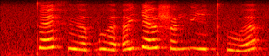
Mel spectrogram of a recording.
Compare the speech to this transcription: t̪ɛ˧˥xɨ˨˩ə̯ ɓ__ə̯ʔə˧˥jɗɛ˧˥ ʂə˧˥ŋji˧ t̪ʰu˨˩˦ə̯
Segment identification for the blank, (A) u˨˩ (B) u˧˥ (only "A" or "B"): A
